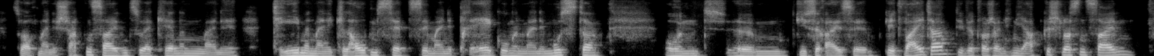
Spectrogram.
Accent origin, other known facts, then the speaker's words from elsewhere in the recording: Germany; ich komme aus Deutschland, bin auch sehr stark geprägt durch den Krieg, so als Kriegsenkelkind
